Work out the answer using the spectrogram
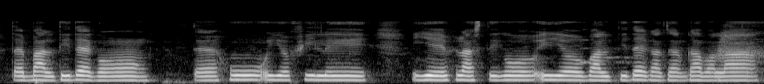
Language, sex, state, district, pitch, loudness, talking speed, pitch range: Chakma, female, Tripura, Dhalai, 200 Hz, -14 LUFS, 110 wpm, 190-205 Hz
